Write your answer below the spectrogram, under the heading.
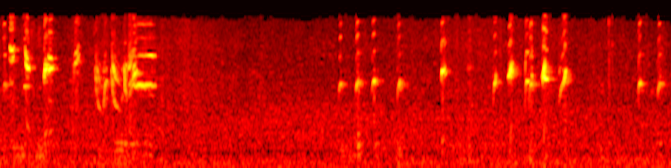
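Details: Levantine goldfinch in the group twittering styles called tabtaba and tastasa, meant to stimulate other goldfinches and for mating; a rapid jumble of high, bright notes, then a pause and a scatter of short sharp chirps and tinkling twitters.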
